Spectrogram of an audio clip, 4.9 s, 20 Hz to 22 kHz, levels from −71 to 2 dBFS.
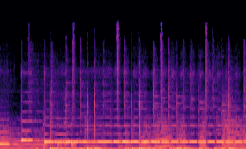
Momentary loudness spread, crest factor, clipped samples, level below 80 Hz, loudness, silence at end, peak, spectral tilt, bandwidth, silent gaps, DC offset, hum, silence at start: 3 LU; 14 dB; under 0.1%; -26 dBFS; -16 LUFS; 0 s; -2 dBFS; -5 dB/octave; 19 kHz; none; under 0.1%; none; 0 s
